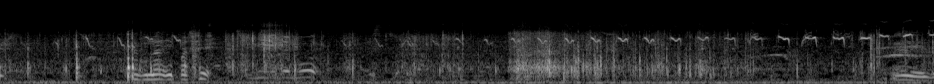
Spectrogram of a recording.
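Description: Many ducklings, a cross of a Belgian drake and a local duck, peeping and chirping in quick, high calls close by, while a person talks over the chatter.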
